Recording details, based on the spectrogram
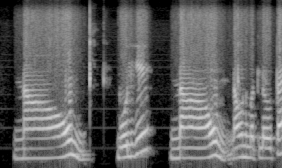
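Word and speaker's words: noun: इसे बहुत सारे ऐसे व्यक्ति होते हैं, इसे इस तरह से प्रोनाउंसिएशन करते हैं, नॉन। इसे बहुत सारे व्यक्ति किसे कहते हैं, नॉन, बट नॉन नहीं है, ये क्या है, नाउन।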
